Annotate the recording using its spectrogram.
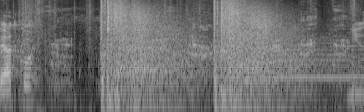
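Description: A gun fires loud shots close by.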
